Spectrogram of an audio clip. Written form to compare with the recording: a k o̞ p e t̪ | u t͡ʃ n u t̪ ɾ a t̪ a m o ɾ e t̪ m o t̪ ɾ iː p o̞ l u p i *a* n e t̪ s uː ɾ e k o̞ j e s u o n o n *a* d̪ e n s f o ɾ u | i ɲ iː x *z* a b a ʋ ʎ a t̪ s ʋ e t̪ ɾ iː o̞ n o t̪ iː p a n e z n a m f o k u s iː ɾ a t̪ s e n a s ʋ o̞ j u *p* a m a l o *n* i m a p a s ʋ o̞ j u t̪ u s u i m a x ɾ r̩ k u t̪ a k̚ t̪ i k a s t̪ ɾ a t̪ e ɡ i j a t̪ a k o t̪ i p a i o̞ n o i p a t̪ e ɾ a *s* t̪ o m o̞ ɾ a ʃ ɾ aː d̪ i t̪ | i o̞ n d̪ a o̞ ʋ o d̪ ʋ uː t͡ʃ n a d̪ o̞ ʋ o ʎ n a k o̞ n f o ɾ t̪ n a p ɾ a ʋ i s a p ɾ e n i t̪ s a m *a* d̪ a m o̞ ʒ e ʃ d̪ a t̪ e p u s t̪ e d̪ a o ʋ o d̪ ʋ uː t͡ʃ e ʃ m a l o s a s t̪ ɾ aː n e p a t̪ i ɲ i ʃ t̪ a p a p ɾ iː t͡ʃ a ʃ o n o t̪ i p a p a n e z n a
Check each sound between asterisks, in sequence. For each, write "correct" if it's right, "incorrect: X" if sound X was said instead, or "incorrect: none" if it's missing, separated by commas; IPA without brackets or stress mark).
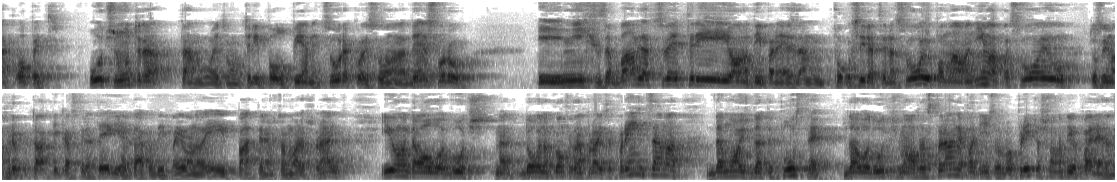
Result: correct, correct, correct, correct, incorrect: ɲ, incorrect: ʃ, correct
